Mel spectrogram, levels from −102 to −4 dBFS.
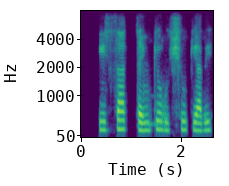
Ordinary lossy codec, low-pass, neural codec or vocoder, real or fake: Opus, 16 kbps; 7.2 kHz; none; real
